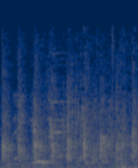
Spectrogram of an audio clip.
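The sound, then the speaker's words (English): A small audience claps after a volunteer reads two verses aloud, a steady patter of overlapping hand claps, moderately quiet, with a low hum underneath. “But everyone else just clapped, so.”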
